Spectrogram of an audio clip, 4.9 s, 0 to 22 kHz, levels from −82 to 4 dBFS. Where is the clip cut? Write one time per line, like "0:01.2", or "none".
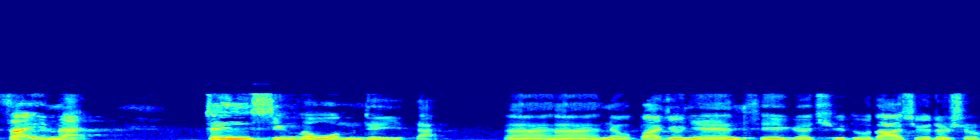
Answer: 0:02.8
